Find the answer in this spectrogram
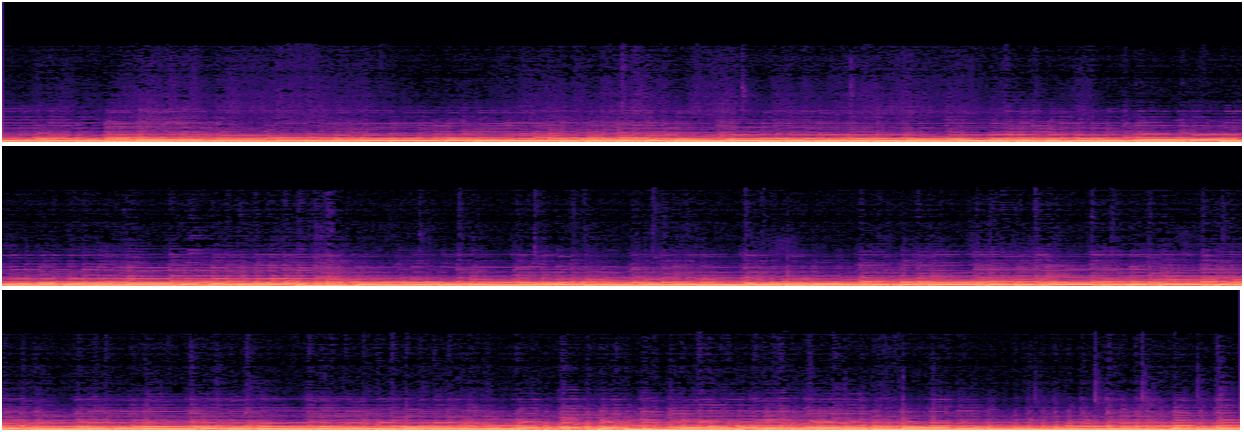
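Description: Live band playing a smooth-jazz guitar instrumental: electric guitar over sustained keyboard chords and electric bass.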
